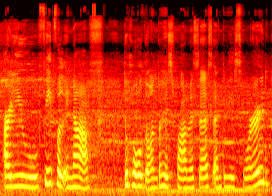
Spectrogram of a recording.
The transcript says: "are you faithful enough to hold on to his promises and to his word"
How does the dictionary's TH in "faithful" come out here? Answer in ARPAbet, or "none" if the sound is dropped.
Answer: T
